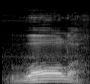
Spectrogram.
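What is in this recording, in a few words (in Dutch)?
"Waole", dialect; Walen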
